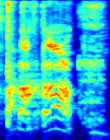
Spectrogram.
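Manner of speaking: high-pitched burst of laughter; laughing. Real, not acted. Host reacting to Terry's comment in the chat, high laughter.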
